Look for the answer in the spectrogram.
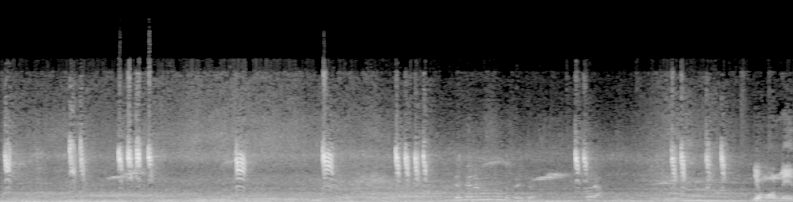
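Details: Scattered high chirps from a Eurasian tree sparrow, some doubled or tripled, over a murmur of human voices and background hum.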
